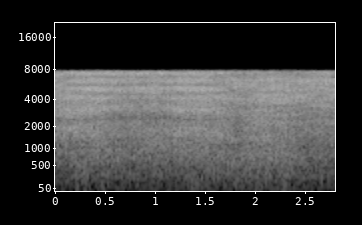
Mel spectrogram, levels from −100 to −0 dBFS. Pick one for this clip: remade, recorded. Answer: recorded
